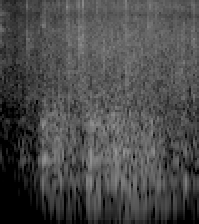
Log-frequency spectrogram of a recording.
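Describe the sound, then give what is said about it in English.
Steady rain showers over maturing cornfields in Mexico in midsummer, a dense hiss of falling drops with low thunder rumbling underneath, loud and continuous throughout. “From midsummer till the end of October, rain showers on Mexico's maturing cornfields.”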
